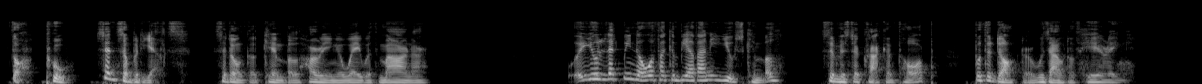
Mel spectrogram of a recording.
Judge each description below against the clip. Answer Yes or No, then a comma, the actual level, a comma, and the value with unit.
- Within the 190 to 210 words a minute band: No, average, 165 wpm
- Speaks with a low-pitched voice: Yes, low, 100 Hz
